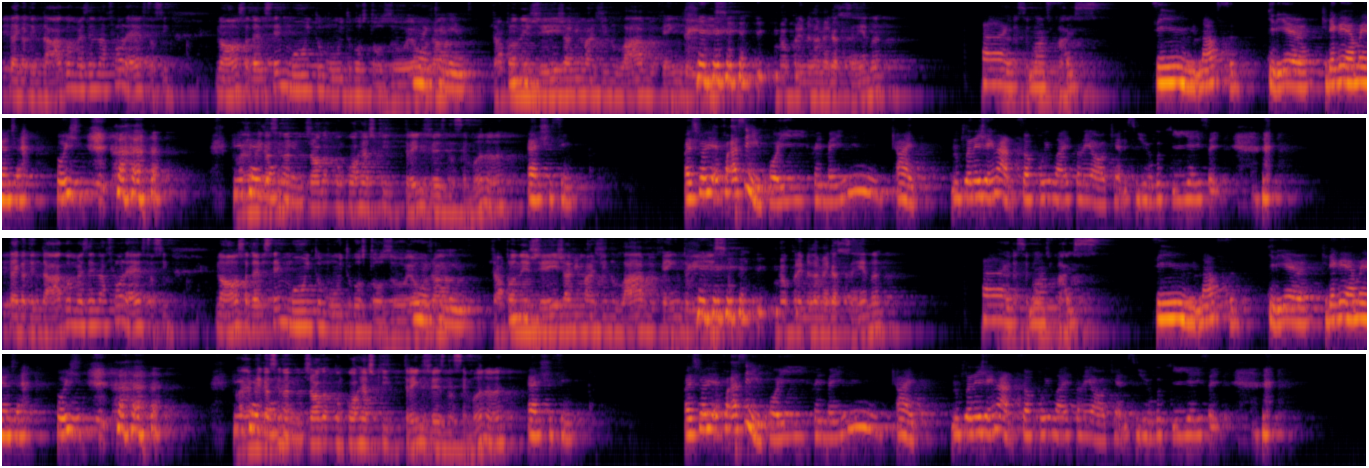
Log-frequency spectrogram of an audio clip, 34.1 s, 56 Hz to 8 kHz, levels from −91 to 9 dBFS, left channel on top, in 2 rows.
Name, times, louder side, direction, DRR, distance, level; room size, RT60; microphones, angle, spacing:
voice 1, 0.0-2.1 2.7-5.6 6.1-9.0 9.7-11.0 12.4-13.6 20.0-23.4, right 2 dB, 90° right, 4 dB, 2.8 m, -33 dB
voice 2, 5.1-5.8 6.3-6.7 8.5-9.5 12.2-13.4 14.4-15.5 15.8-17.4 17.7-19.1 19.7-20.8 23.6-24.2 25.6-28.5 28.9-32.9, left 1 dB, 30° left, 6 dB, 1.5 m, -26 dB
29.5 x 27.5 x 4.5 m, 0.99 s
head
